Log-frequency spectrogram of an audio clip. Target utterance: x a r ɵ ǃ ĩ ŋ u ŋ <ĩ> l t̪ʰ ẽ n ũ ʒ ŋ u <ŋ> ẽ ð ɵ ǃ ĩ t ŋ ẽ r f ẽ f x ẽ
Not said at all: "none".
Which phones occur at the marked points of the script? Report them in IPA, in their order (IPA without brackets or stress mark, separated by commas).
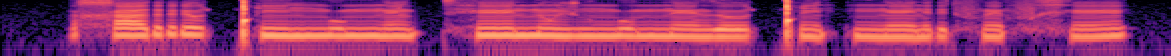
ẽ, n̪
